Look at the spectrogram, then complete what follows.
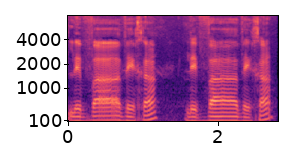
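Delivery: "levavecha" slowly as le-VAA-vecha, rising at the end; stress on VA, short E. Shown as a demonstration. Teacher comparing two words for students, slow stress on VA. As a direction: hold VA and keep ve short in "levavecha". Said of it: "this is short A".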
